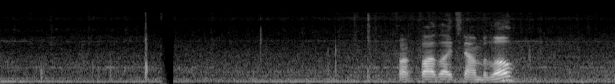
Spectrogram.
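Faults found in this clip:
Call audio freeze, 1.61–1.75 s: sound stalls, last moment stretched into a fading buzz for about 120 ms, ending in roughly 50 ms of silence. Resumes where it stopped, nothing lost, playback now about 120 ms later. Likely jitter buffer underrun from delayed packets.

Path audible as Opus-coded, top end limited near 12 kHz, fitting around 40 kbps.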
